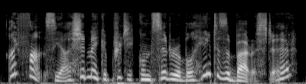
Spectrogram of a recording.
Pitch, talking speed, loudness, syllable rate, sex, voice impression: 245 Hz, 235 wpm, -17 LUFS, 7.6 syllables/s, female, feminine, slightly adult-like, weak, slightly halting, slightly friendly, reassuring, modest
